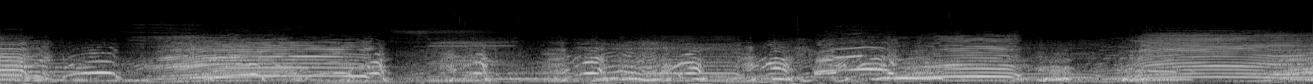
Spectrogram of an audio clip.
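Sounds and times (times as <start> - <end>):
cow mooing: 0.0 - 13.1.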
